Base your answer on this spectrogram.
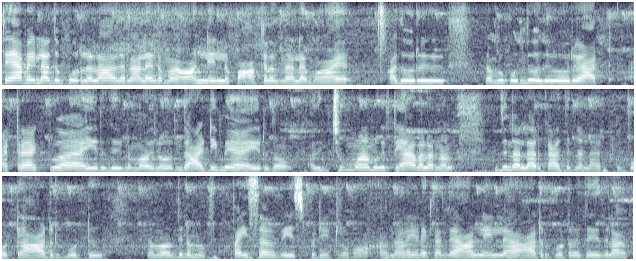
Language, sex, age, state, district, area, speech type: Tamil, female, 18-30, Tamil Nadu, Thoothukudi, rural, spontaneous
